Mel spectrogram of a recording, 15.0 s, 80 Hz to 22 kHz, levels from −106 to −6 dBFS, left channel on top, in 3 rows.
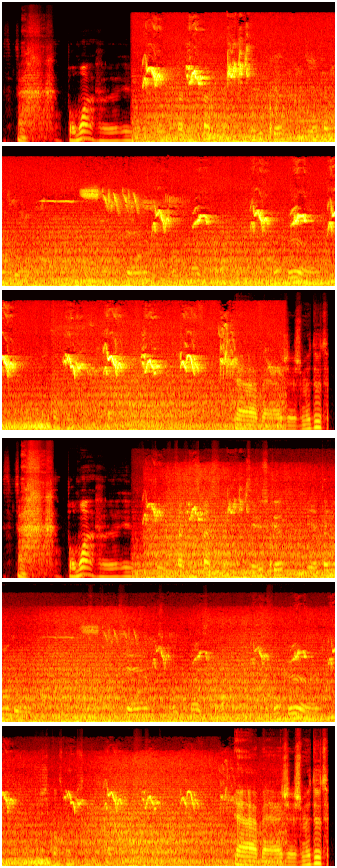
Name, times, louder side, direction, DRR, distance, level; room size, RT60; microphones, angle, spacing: voice 1, 0.2-0.8 13.5-14.9, right 5 dB, 60° right, 1.6 m, -33 dB
voice 2, 1.0-8.5 8.9-9.8 10.4-12.1, right 2 dB, 90° right, 5.5 m, -40 dB
sound 1, 1.9-14.3, left 10 dB, 75° left, 1.4 m, -26 dB
sound 2, 2.1-14.3, right 1 dB, 30° right, 1.7 m, -32 dB
sound 3, 5.6-14.3, equal, 15° left, 5.6 m, -54 dB
head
